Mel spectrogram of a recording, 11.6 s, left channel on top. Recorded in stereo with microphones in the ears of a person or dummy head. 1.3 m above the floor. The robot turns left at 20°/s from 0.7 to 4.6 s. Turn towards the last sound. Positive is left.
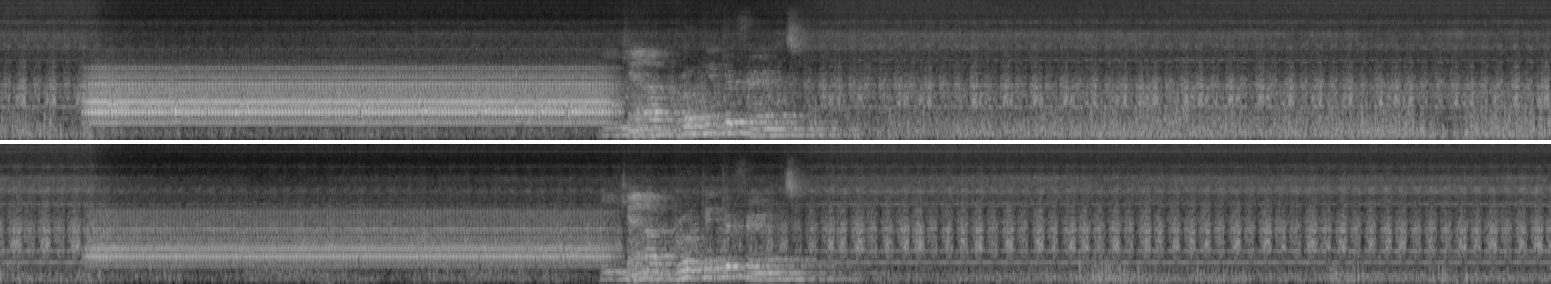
turn(degrees=-65)  # may be behind; listen again after turning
